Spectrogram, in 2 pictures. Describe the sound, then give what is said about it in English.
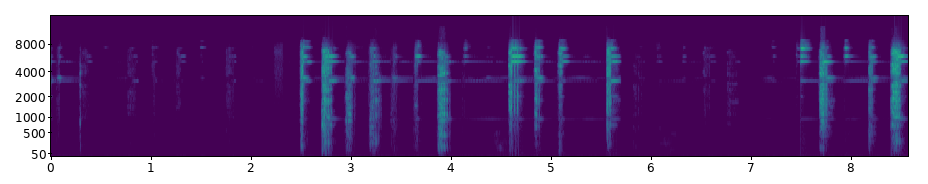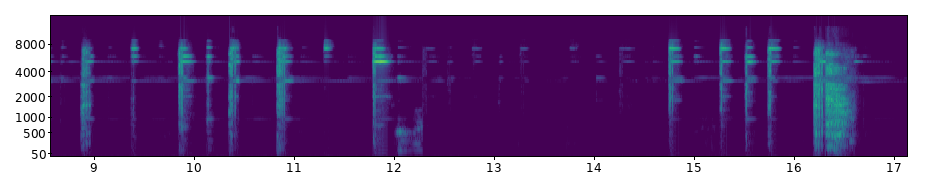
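A Buddhist ritual bell is rung in quick bursts as part of a mudra used when the Vajrasattva mantra is recited, producing bright, metallic clinks in irregular clusters separated by short pauses, with a louder, noisier jangle at the end. “Then the mudra that usually we use when Vajrasattva mantra was recited, so that is ringing the bell.”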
